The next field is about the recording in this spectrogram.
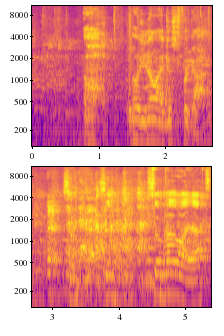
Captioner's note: crowd laughter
